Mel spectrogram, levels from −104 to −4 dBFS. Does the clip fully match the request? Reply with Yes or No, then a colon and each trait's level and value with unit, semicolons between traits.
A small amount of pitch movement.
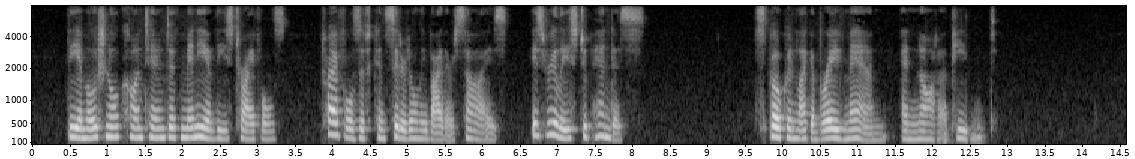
No: average, 3.1 semitones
